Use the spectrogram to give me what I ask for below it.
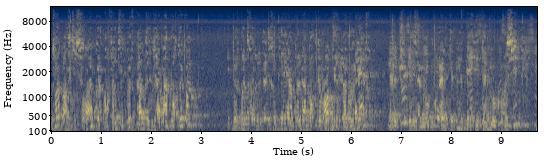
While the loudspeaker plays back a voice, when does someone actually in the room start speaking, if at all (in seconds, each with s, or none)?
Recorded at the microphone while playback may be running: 6.7 s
